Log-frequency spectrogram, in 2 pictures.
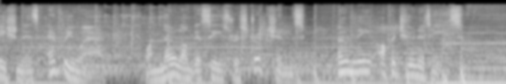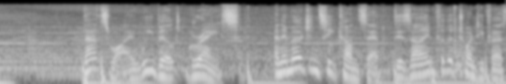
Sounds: speech, music

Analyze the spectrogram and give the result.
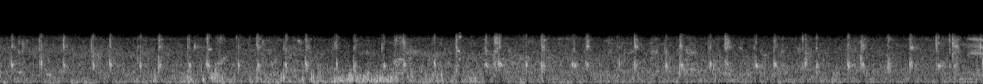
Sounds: speech, clip-clop, horse

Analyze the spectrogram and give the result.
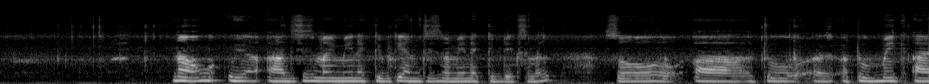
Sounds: speech

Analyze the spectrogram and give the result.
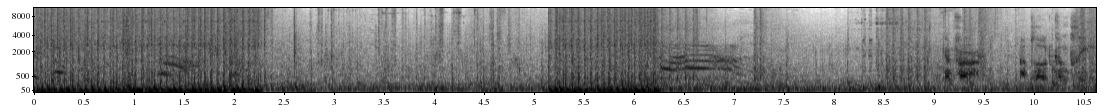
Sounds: music, speech

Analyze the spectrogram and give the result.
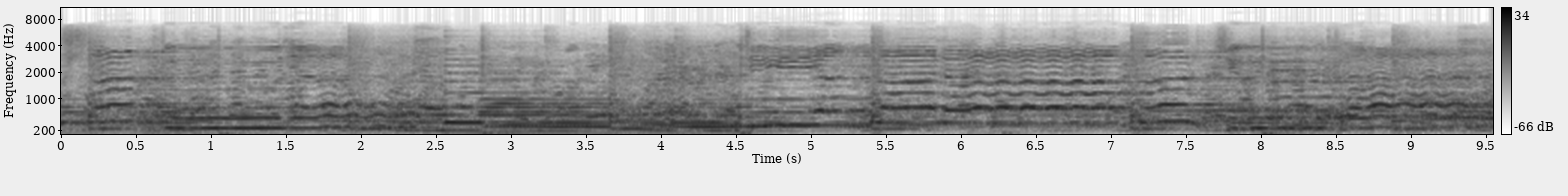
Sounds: music, speech

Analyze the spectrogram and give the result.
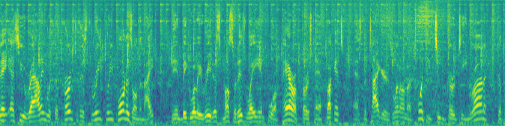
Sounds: music, speech

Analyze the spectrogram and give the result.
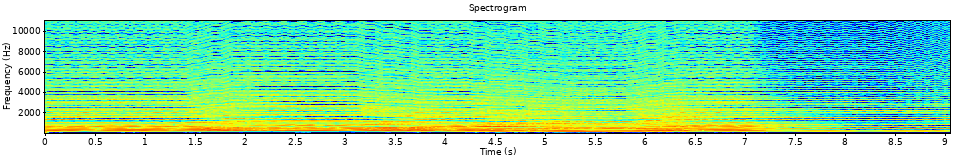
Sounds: music, sampler

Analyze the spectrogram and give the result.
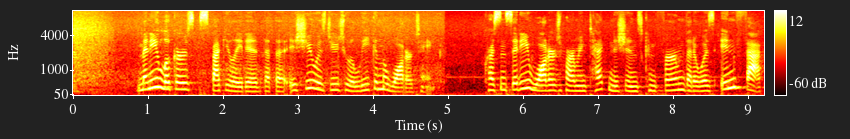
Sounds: waterfall, speech

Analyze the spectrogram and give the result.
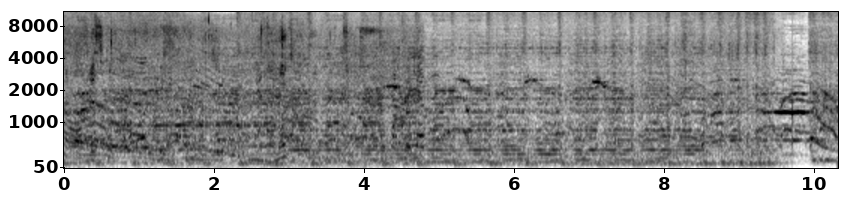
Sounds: speech, music

